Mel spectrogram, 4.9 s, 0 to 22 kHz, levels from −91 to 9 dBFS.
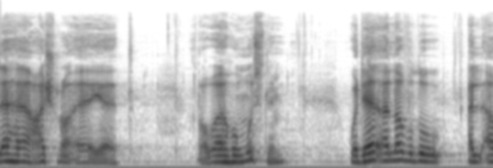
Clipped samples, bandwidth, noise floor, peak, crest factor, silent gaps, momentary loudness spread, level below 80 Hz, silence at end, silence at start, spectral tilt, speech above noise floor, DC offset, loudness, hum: under 0.1%; 15.5 kHz; -49 dBFS; 0 dBFS; 18 dB; none; 14 LU; -62 dBFS; 0 s; 0 s; -5.5 dB/octave; 31 dB; 0.8%; -18 LUFS; none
